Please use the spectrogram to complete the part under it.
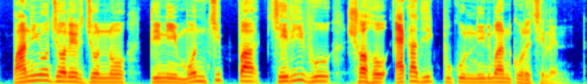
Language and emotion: Bengali, neutral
